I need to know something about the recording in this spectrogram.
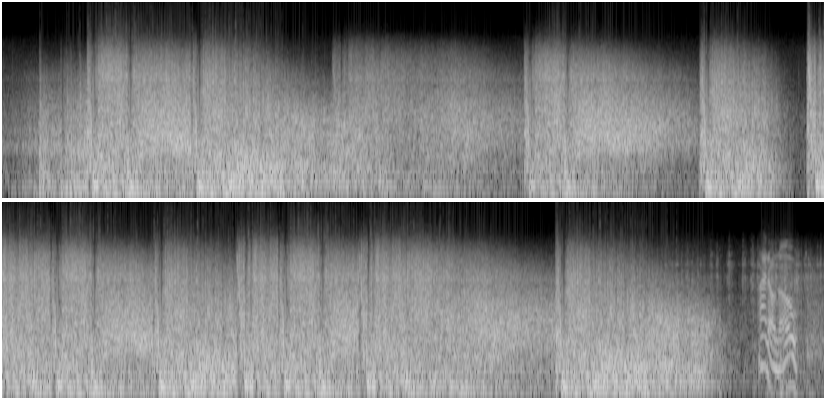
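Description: Artillery firing in a continuous barrage: several sharp, sudden reports over a dense, unbroken din, with brief lulls between.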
